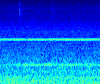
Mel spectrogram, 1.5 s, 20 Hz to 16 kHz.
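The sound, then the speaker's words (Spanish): A metro train screeches loudly on its rails, the screech reaching 96 decibels, a steady piercing high whine held over a constant low rumble of wheels and carriage, with no voices. “84 decibeles y los chirridos llegaron a 96 decibeles.”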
